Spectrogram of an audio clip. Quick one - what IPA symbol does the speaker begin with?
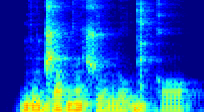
ɡ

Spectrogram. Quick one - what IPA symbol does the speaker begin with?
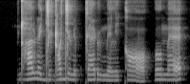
ɖʱ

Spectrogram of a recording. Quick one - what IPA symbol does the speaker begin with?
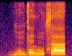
ɡ͡b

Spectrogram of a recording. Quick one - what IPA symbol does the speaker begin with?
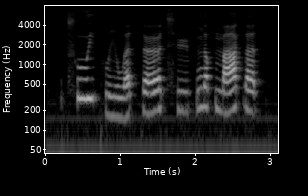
t͡sʰ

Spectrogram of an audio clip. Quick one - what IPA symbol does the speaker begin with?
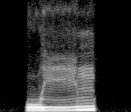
w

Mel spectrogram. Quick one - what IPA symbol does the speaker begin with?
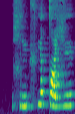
ɕ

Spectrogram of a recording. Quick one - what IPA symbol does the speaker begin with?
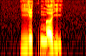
j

